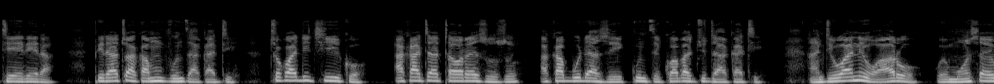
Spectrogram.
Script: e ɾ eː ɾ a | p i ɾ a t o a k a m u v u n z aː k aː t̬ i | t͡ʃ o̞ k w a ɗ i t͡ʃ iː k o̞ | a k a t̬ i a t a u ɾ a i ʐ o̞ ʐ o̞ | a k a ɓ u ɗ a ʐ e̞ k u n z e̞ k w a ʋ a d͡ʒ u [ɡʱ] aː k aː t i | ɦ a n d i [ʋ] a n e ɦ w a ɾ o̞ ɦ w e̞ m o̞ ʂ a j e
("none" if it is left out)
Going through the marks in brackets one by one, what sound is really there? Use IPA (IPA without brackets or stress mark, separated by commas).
dʱ, w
